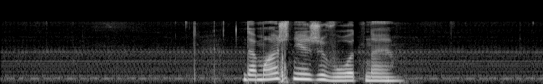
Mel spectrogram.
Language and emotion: Russian, neutral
